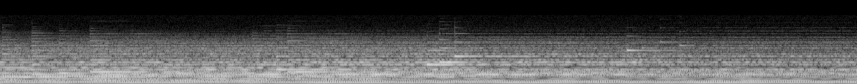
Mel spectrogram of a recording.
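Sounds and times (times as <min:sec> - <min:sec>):
mystical music ringtone: 0:00.1 - 0:08.5.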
